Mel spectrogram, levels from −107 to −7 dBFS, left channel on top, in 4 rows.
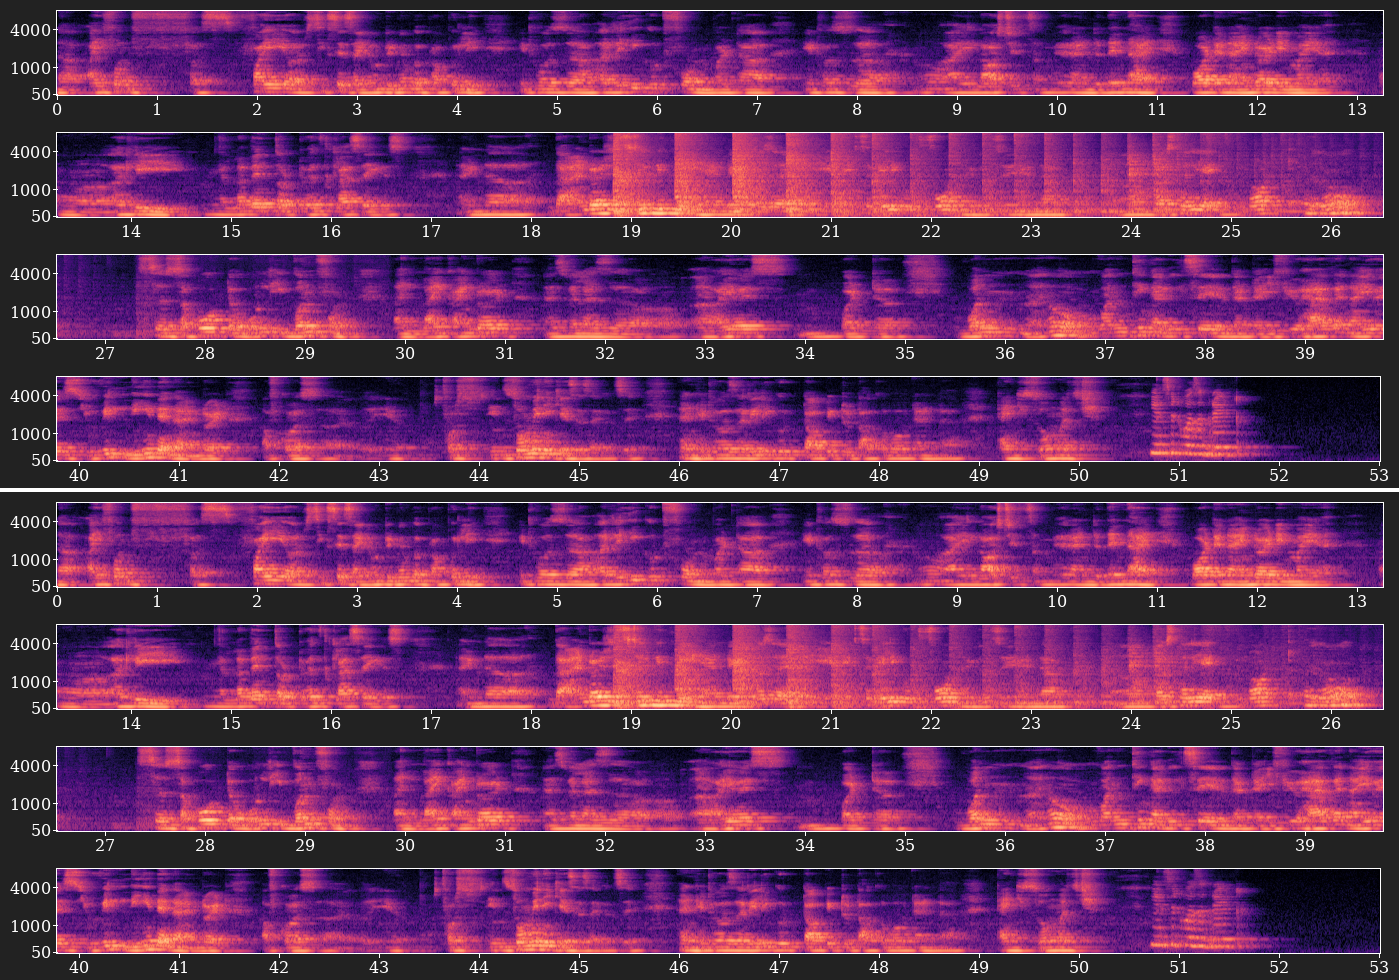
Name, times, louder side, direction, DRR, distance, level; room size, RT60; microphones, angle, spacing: voice 1, 0.0-12.8 13.2-26.3 27.1-43.3 43.6-50.2 50.5-50.6, right 1 dB, 40° right, 1 dB, 0.5 m, -30 dB
sound 1, 18.8-26.3 27.3-27.5, left 2 dB, 35° left, 0.5 m, -34 dB
voice 2, 50.7-51.6, left 2 dB, 80° left, 1 dB, 0.6 m, -32 dB
2.9 x 2.5 x 2.3 m, 0.68 s
head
